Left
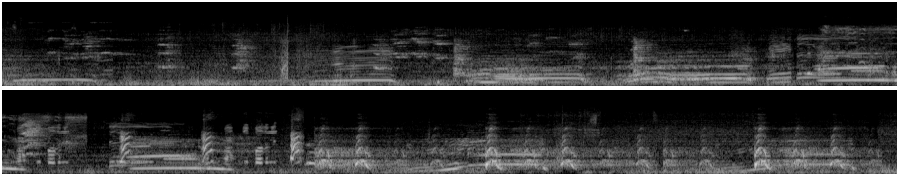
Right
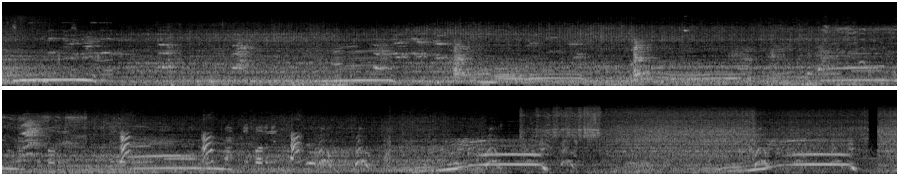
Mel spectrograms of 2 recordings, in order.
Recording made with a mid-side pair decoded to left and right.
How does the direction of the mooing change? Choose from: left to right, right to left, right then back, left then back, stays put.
left then back.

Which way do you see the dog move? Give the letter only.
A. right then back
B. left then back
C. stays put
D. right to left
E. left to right
D.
